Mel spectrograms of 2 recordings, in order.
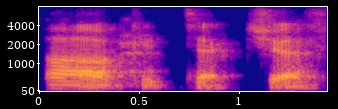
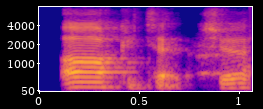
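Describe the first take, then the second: First: "Architecture" slowly split into four syllables; "Architecture" measured out, rising at the end. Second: Said in the usual way. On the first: Shown as a demonstration. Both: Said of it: "how many syllables?".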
